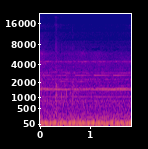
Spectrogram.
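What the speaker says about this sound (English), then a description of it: "Check out the train, y'all." A small train stopped at the station in Ardmore, Oklahoma, giving off a steady low rumble with a faint tonal hum, close and continuous, with no voices.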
